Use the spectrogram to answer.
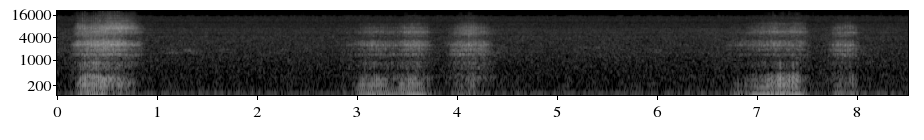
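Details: Real-time overnight sleep recording of a very tired woman, part of a four-hour recording: loud low rattling snores, often followed by a shorter second snore, about 16 per minute with uneven spacing; snoring during sleep.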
